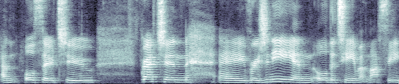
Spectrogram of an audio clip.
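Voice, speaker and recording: A woman speaks with an Irish accent and ordinary pitch variation. Audible room echo surrounds her voice. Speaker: novelist and creative writing professor. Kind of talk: lecture. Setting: lecture room with audience. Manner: deliberately slow.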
